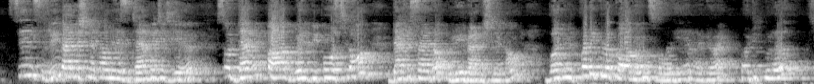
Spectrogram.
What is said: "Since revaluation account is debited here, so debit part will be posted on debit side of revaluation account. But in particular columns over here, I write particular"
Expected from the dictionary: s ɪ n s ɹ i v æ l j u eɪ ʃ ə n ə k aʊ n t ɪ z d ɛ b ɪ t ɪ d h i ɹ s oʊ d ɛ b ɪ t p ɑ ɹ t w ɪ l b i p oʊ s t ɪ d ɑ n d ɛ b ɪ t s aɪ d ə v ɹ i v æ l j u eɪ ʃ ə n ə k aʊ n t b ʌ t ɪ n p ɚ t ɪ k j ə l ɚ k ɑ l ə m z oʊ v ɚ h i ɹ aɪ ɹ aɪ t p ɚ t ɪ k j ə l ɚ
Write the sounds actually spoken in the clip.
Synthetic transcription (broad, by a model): s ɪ n s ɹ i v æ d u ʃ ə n ə k aʊ n t ɪ z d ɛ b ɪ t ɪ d h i ɹ s oʊ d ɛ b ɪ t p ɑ ɹ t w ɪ l b i p oʊ s t ɪ d ɑ n d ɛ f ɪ s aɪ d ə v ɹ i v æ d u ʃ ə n ə k aʊ n t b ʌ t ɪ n p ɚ t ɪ k j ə l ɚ k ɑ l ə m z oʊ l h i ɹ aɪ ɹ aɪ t p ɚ t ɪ k j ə l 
